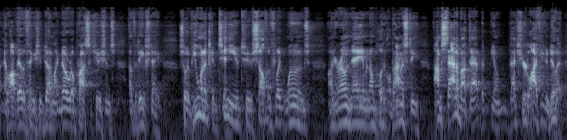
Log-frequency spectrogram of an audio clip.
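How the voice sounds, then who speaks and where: A man's voice: medium pitch, creaky, pushed and bright, a little hiss or hum. A man giving a combative political rant, speaking straight at the person he is attacking. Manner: combative, addresses target directly. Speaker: political commentator. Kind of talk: political rant played as a clip.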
